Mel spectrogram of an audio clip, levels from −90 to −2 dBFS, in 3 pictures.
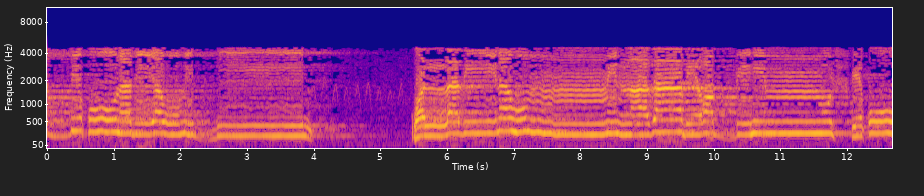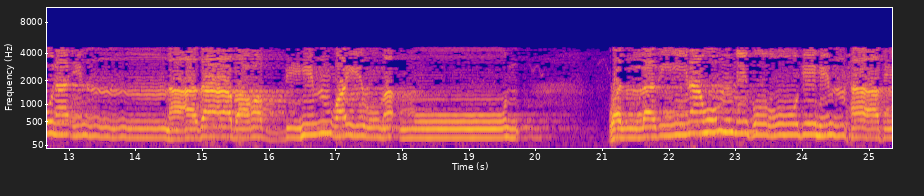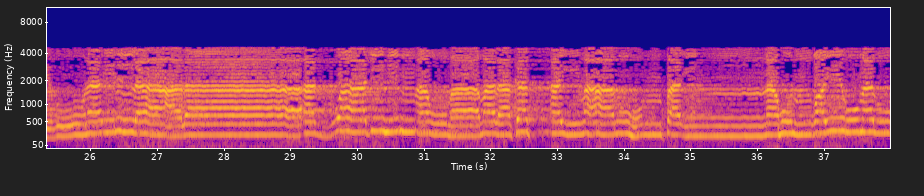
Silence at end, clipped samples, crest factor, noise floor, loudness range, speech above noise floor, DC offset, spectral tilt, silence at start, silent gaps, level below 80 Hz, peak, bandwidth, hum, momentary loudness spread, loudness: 0 s; under 0.1%; 14 dB; -51 dBFS; 6 LU; 33 dB; under 0.1%; -10 dB/octave; 0 s; none; -56 dBFS; -2 dBFS; 4.8 kHz; none; 10 LU; -17 LUFS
